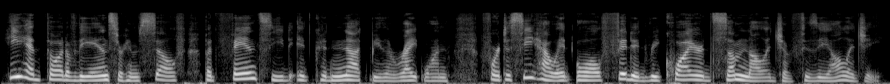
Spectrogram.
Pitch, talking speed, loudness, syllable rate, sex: 200 Hz, 190 wpm, -18 LUFS, 4.9 syllables/s, female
